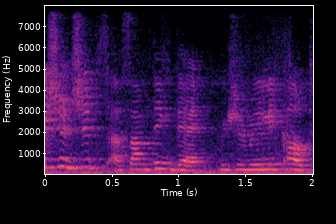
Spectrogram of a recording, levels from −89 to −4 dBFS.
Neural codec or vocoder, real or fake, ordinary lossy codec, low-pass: none; real; none; none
